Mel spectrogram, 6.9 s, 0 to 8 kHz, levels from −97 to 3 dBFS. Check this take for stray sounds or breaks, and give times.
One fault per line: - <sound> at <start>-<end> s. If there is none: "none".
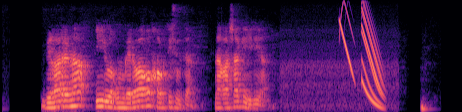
- chirp at 5.1-5.8 s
